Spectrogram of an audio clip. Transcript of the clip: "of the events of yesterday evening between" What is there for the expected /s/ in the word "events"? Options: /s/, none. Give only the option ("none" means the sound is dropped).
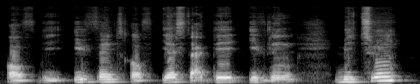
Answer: none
